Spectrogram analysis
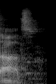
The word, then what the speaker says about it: Ophz: No, it's pronounced Oz.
